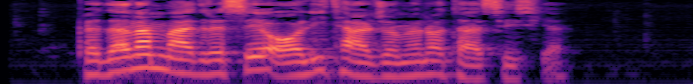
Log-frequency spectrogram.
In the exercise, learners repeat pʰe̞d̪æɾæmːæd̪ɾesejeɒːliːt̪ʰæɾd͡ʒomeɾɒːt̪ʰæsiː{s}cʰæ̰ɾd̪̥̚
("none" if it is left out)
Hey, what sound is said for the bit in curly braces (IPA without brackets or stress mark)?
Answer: s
